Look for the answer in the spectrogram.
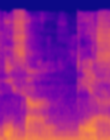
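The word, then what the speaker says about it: Isan Díaz: All right, last move in the NL West, the Diamondbacks trading Aaron Hill, Chase Anderson, and somebody help me with the pronunciation. Is it? – I believe it's Eason Diaz.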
